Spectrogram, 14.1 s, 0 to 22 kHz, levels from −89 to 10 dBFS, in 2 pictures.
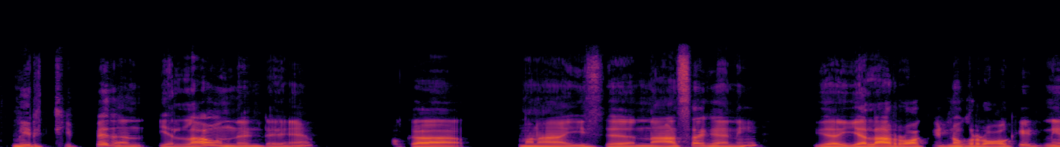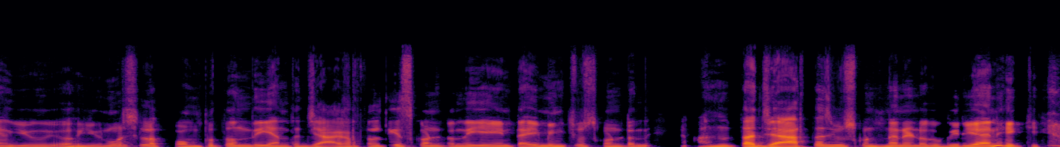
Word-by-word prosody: మీరు 195 -8 -4
చెప్పేది 220 - -6
ఎంత్ 125 -5 -10 0.2
ఎలా 115 - -2
ఉందంటే 105 - -5 0.8
ఒక - - -25 0.8
మన 140 -1 -2 0.3
ఇస్ 125 +2 -9 0.3
నాసా‌గాని 165 - -2 0.5
ఎ - - +2 0.2
ఎలా - - +4
రాకెట్‌నొక 170 0 -1
రాకెట్‌ని 175 +5 -4 0.2
యు 130 - -5 0.2
యు 120 - -3 0.2
యూనివర్‌స్‌లోకి 185 - -4
పంపుతుంది. 145 +1 -2
ఎంత 130 +1 -5
జాగ్రత్తలు 170 +10 -1
తీసుకుంటుంది? 150 -6 -3
ఏం 140 +1 +1
టైమింగ్ 150 +11 +1
చూసుకుంటుంది? 140 - -5 0.4
అంత 150 +5 -1 0.2
జాగ్రత్తగా 205 -2 +7
చూసుకుంటున్నారండి 175 -6 +1
ఒక 130 - -2
బిర్యానీకి. 155 +4 +5
155 Hz, 120 wpm, -26 LUFS, 130-180 Hz, 0.8 s, జాగ్రత్తగా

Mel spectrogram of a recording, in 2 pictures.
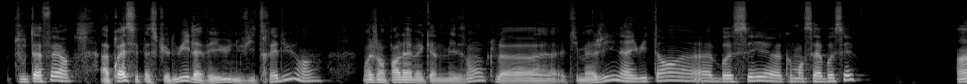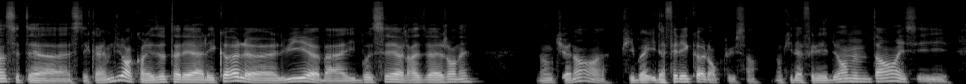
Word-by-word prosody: Tout 120 -1 -3
à 140 - +7
fait, 190 +6 +2
hein. 160 -3 +3 0.3
Après, - - +6
c'est - - -2
parce - - -2
que - - -4
lui, 115 +11 +1
il - - +5
avait 100 +1 +1
eu 110 +4 +2
une 110 -4 0
vie 95 -1 -7
très 135 +10 -2
dure, 230 - -3
hein. 160 +2 -6 0.4
Moi, 115 - +2
j'en 110 -1 +1
parlais 110 +1 +3
avec 100 -1 0
un 100 - -1
de - - -3
mes 95 0 -4
oncles, 160 -5 -4
heu, 90 -3 -2
tu - - -11
imagines 115 - -1
à 150 -3 +2
8 140 +3 -3
ans, 180 +2 -1 0.3
heu, - - 0
bosser, 140 +6 0
heu, 145 -4 +1
commencer 135 0 -4
à 135 - +3
bosser? 145 +11 -1 1.0
Hein, 135 +3 +4
c'était, 115 -5 -2
heu, 85 -3 0
c'était 85 +1 -9
quand 95 +3 -3
même 110 +8 -1
dur 195 +4 +3
quand 110 - -1
les 100 +2 +1
autres 125 0 +1
allaient 110 -1 +5
à 105 -1 +5
l'école, 150 - +3
heu, 95 -1 +3
lui, 130 +10 +2
heu, - - +5
bah, 90 -1 -2
il 90 +1 -4
bossait 110 +4 +1
le 105 - -3
reste 105 0 -1
de 110 - 0
la 105 -1 +3
journée. 120 +3 -1 0.7
Donc, 95 -1 -8
heu, 95 - +1
non, 160 - -3 0.2
puis, 105 - -6
bah, 105 0 +2
il 100 +3 0
a - - +1
fait 135 - 0
l'école 130 -2 +2
en 110 - -2
plus, 85 0 -13
hein. 85 +1 -11 0.2
Donc, 95 -2 -13
il 100 - -5
a 95 - -1
fait 95 +1 -6
les 95 0 0
2 110 - -3
en 140 +1 +1
même 135 -2 -2
temps 145 +5 +1
et 135 - -1
c'est 80 -6 -8
110 Hz, 260 wpm, -22 LUFS, 95-140 Hz, 1.0 s, à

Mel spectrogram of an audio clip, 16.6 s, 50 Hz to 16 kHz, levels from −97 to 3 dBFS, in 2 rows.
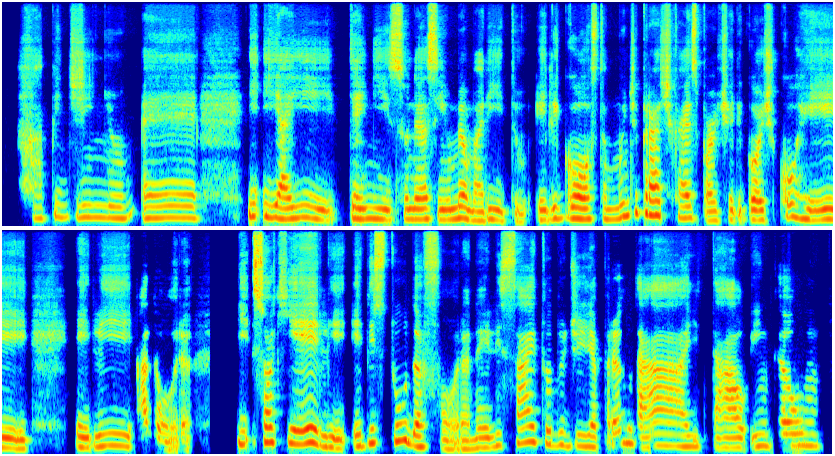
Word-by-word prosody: Rapidinho. 195 +2 -6
É! 190 +1 -2 0.5
E 210 -2 -1
e - - +4
aí 175 -2 0
tem 175 -1 +1
isso, 160 +1 +3
né, 165 0 +3
assim, 165 -1 +4
o - - +1
meu 180 +2 +3
marido, 145 -4 -3
ele 155 +2 -1
gosta 175 -1 +3
muito 190 +7 -1
de 275 - -1
praticar 230 -7 +3
esporte, 150 -5 -1
ele - - -5
gosta 155 -1 +2
de - - -1
correr, 160 -6 +1 0.5
ele 175 +2 -1
adora. - - -3 0.4
E 220 -4 -3
só 245 0 +9
que 245 -1 -1
ele 215 -10 +4
ele 185 +5 -1
estuda 235 -6 +3
fora, 140 -4 -2
né, 150 +3 -3
ele 170 +4 -4
sai 235 +7 +2
todo 215 -5 -5
dia 180 -2 -3
pra 195 +3 -3
andar 185 -3 0
e 175 - -5
tal, 160 0 +1
então, 190 +1 -3
180 Hz, 150 wpm, -20 LUFS, 165-195 Hz, 0.5 s, só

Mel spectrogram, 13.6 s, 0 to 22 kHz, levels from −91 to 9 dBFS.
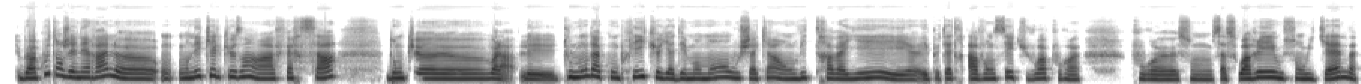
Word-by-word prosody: Eh 205 - -4
bah, 220 +1 +4
écoute, 385 -1 -3
en 330 - +1
général, 255 +3 +2
heu, 200 -4 +3
on 205 - -5
on 220 +1 +2
est 275 +1 0
quelques-uns 270 -3 -1
à 200 - 0
faire 220 +2 -4
ça. 240 +5 +1 0.5
Donc, 220 +1 0
heu, 195 -1 +2
voilà, 200 -1 +1
les 90 -1 0
tout 255 - +1
le 245 - +5
monde 285 +4 0
a 280 -2 +4
compris 250 +3 -1
qu'il 240 -5 -1
y 210 - 0
a 195 - +1
des 200 +2 -1
moments 200 +5 0
où 225 -2 0
chacun 210 +3 -3
a - - +1
envie 195 +2 0
de 220 - -25
travailler 205 0 +1
et - - -1
heu, 170 - -3
et - - -1
peut-être 200 +2 -6
avancer, 200 +4 -1
tu 215 -4 -14
vois? 205 +4 0
Pour, 190 -3 -7
heu, 175 - -2 0.5
pour, 185 -1 -2
heu, 175 0 0
son 175 -1 -5
sa - - -3
soirée 235 +5 +3
ou 220 - +2
son 205 0 -4
week-end 195 +5 +2
205 Hz, 220 wpm, -20 LUFS, 195-240 Hz, 0.5 s, le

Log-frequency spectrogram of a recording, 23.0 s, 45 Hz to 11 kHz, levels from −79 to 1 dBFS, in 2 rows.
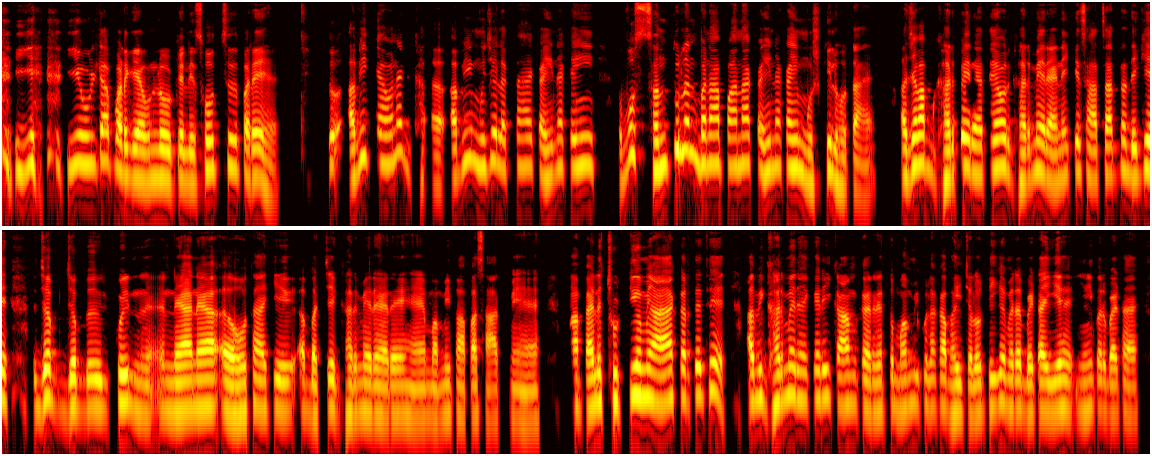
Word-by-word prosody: ये 185 +4 0 0.3
ये 205 +3 -1
उल्टा 210 +2 +1
पड़ 185 -6 +2
गया 150 -2 +4
उन 140 +2 -3
लोगों 145 -1 +3
के 145 +1 0
लिए, 135 -1 -2
सोच 180 +7 -2
से 190 -2 -1
परे 150 -4 +2
है। 105 -8 -7 0.5
तो 415 - 0
अभी 240 - +1
क्या 220 -2 -5
हो 205 - -1
ना 285 - -1
घ 150 - -15 0.3
अभी 205 +10 -1
मुझे 215 0 -2
लगता 190 0 -5
है 195 - -3
कहीं 150 +1 -2
न 190 - -4
कहीं, 200 +1 -2 0.3
वो 260 - 0
संतुलन 265 +4 +2
बना 210 0 +2
पाना 200 +1 0
कहीं 175 -4 -3
ना 195 - -3
कहीं 190 -1 +2
मुश्किल 145 +1 -3
होता 115 -3 -2
है। 100 - -11 0.3
अ, - - +4
जब 200 +5 +4
आप 210 -4 +5
घर 145 +1 +3
पे 200 - +5
रहते 165 +3 -1
हैं 190 - +5
और 195 - +2
घर 135 0 +1
में 175 +1 +1
रहने 145 +1 0
के 175 +3 -4
साथ-साथ 160 0 0
ना, - - 0
देखिए 160 +3 +2 0.3
जब-जब 140 -3 +2 0.3
कोई 160 -1 +5
न 130 -5 -5 0.2
नया-नया 135 +2 +6
अ, 135 - +3
होता 130 +4 +4
है 135 - +1
कि 135 -1 -2
बच्चे 125 +3 -1
घर 125 -1 -4
में 130 0 -1
रह 120 -1 +2
रहे 120 +1 0
हैं, 115 -1 -3
मम्मी-पापा 120 +1 -2
साथ 110 -2 -3
में 110 - -6
हैं। 105 0 -4
अ, - - -7 0.3
हाँ, 145 - +3
पहले 145 +3 +5
छुट्टियों 170 +4 +2
में 180 - +3
आया 160 +1 +7
करते 185 +2 +2
थे, 215 - +2 0.3
अभी 170 +2 +4
घर 155 +1 -1
में - - +2
रहकर 175 0 -3
ही 180 - +1
काम 150 +1 +3
कर 140 -2 +1
रहे 130 - -2
हैं, 135 - -5
तो 150 - -2
मम्मी-पापा 150 0 -6
का 145 0 +2
भई 125 - +1
चलो 125 +1 +1
ठीक 145 +4 -4
है 160 - +2
मेरा 140 -1 +1
बेटा 130 +1 +3
ये 130 +1 +2
है, 135 -2 -3
यहीं 130 +2 -7
पर 140 -1 -3
बैठा 125 -1 -1
है। 120 - -3
150 Hz, 265 wpm, -24 LUFS, 135-185 Hz, 0.5 s, आया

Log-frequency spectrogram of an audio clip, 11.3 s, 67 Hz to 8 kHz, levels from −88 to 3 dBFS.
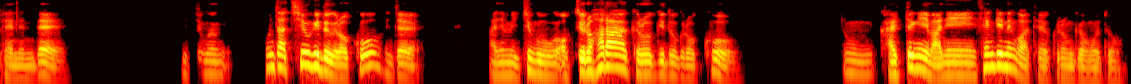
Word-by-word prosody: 되는데 95 -3 -4 1.2
이쪽은 125 -1 -13 0.4
혼자 180 -1 +2
치우기도 190 -10 +4
그렇고 160 - -1
인제 110 -4 -4 0.7
아니면 115 0 -8
이 - - -20
친구 120 -3 -3
억지로 140 0 +3
하라 180 0 +7
그러기도 120 -3 -4
그렇고. 95 -4 -7 1.0
좀 120 -2 -13
갈등이 145 +7 +2
많이 115 +1 0
생기는 185 -1 +3
것 - - 0
같아요, 90 -3 -8
그런 95 -1 -10
경우도. 85 -2 -10
115 Hz, 280 characters per minute, -22 LUFS, 100-150 Hz, 1.2 s, 하라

